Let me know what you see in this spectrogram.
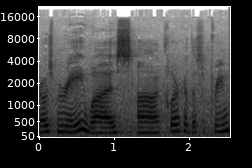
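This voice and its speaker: The woman's fairly slow speech, with ordinary pitch variation, comes through noticeable background noise. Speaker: oral history interviewer. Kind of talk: interview questions.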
